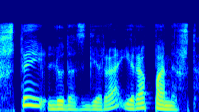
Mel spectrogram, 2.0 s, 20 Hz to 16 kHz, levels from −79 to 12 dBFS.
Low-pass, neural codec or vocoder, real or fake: 7.2 kHz; none; real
